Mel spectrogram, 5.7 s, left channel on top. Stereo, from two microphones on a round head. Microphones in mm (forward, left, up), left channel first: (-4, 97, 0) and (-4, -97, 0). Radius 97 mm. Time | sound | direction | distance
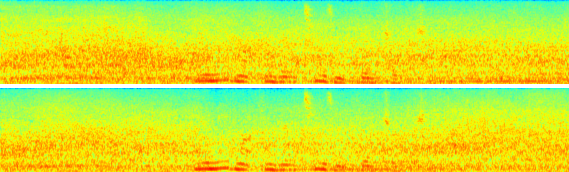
1.9 | a woman speaking | 10° right (ahead or behind) | 1.2 m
